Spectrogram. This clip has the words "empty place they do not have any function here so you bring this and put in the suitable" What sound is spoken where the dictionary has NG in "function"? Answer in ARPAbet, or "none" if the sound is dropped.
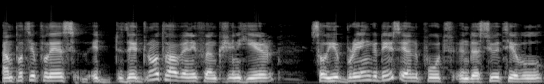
NG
